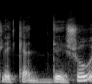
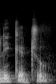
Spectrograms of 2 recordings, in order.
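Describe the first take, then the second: First: A short vowel follows the doubled d sound. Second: No vowel follows the d sound. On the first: The speaker calls it right. "il se prononce les quatre décho" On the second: The speaker calls it wrong. "et pas les quatre cho"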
